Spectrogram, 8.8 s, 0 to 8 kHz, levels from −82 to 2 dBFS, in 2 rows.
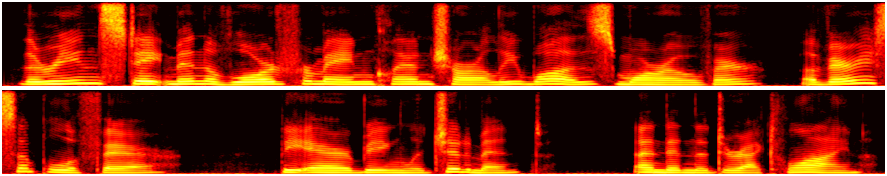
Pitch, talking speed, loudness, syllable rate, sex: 215 Hz, 145 wpm, -18 LUFS, 4.9 syllables/s, female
